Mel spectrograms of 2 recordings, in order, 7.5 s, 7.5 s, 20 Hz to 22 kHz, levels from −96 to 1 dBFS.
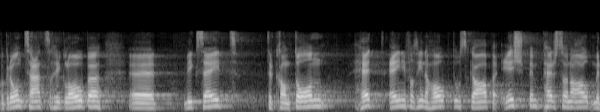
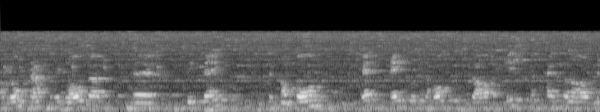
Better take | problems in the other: first | noise reduction (classical method WPE with log-MMSE)

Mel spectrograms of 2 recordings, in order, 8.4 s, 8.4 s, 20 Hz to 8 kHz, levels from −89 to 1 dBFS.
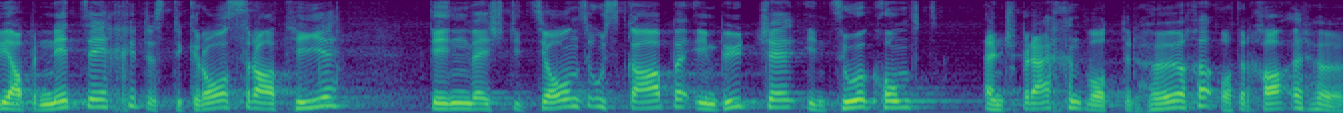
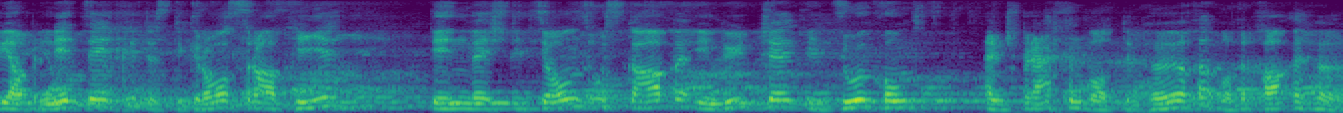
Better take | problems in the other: first | room echo; dies away in 2.3 s

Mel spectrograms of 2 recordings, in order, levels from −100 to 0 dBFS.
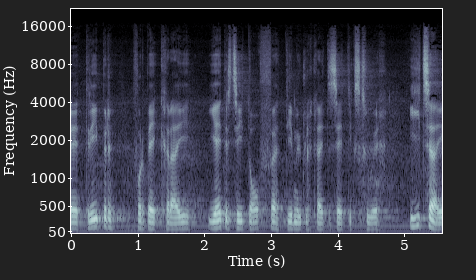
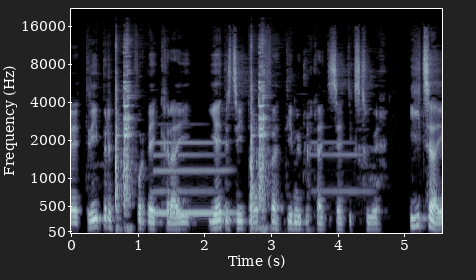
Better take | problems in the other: first | noise reduction (classical method Wiener filter)

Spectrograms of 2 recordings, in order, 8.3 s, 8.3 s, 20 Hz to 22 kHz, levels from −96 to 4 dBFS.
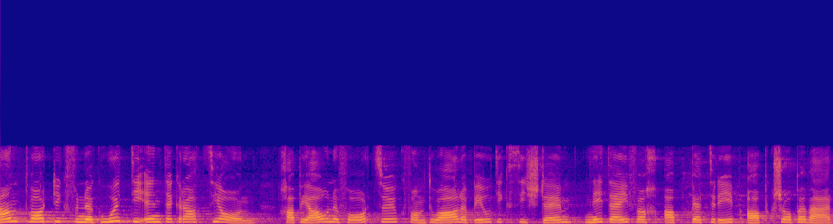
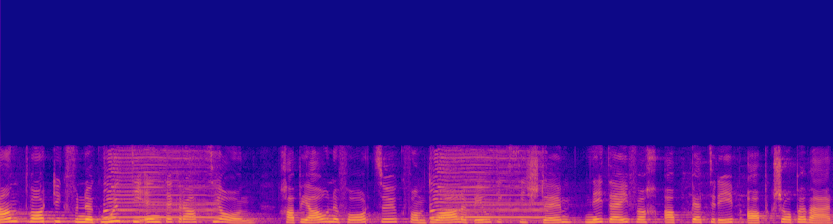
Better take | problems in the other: first | background sound (Wind instrument, woodwind instrument); 6 dB below the speech

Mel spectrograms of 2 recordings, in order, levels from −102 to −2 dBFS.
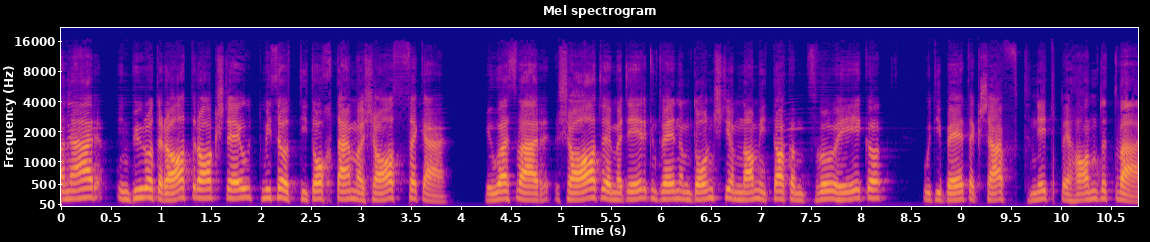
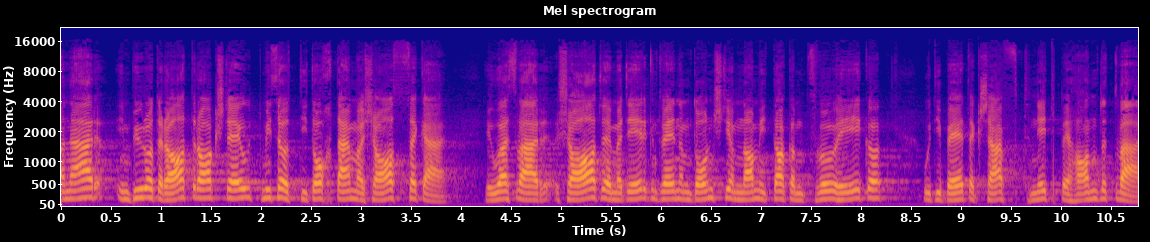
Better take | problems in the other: second | noise reduction (neural mask model DeepFilterNet 3)

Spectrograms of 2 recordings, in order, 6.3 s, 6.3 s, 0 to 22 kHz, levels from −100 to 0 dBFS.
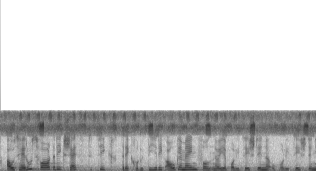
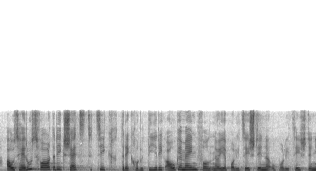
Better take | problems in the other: second | background sound (Cricket); 1 dB below the speech

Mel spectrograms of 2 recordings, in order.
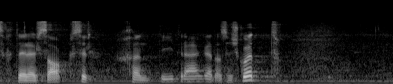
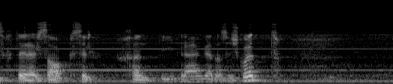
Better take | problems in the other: first | background sound (Wind instrument, woodwind instrument); 19 dB below the speech // room echo; dies away in 0.4 s

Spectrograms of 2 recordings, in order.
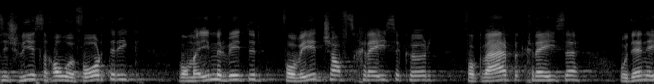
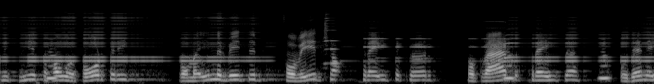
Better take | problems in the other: first | noise reduction (neural mask model RNNoise)

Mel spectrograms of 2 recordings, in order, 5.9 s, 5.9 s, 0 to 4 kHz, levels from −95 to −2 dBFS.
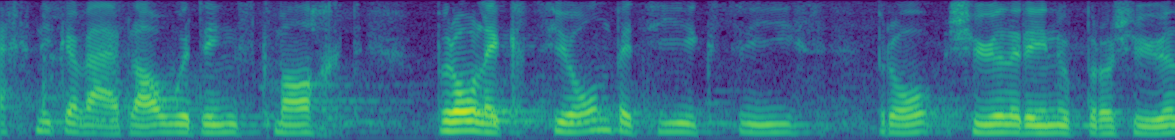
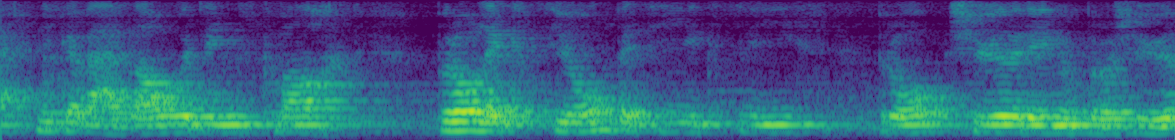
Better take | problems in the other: first | room echo; dies away in 2.6 s

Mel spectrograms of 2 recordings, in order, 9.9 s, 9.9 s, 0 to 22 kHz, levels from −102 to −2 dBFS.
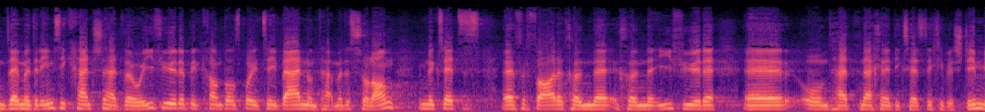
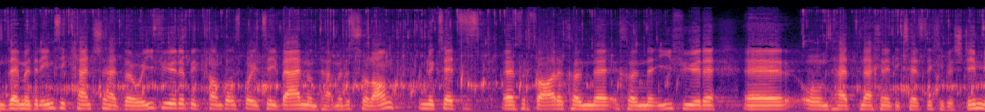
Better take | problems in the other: first | background sound (Fill (with liquid) / Trickle, dribble); 15 dB below the speech

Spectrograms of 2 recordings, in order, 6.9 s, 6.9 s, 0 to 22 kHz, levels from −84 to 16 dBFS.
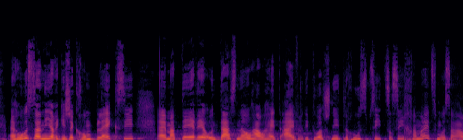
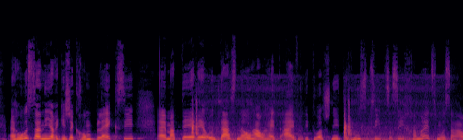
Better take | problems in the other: first | background sound (Printer); 11 dB below the speech

